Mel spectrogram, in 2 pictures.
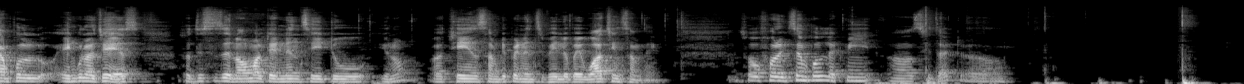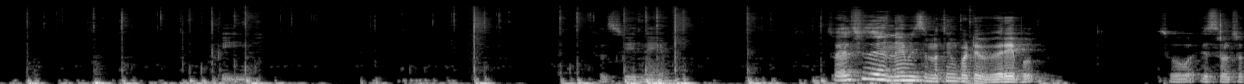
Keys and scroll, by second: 9.3 Return, 11.8 Tab, 12.7 Num_Lock, 13.6 BackSpace, 17.2 space, 19.2 space, 21.3 ctrl+s, 22.8 F5.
